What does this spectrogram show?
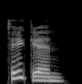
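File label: "take in", British English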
